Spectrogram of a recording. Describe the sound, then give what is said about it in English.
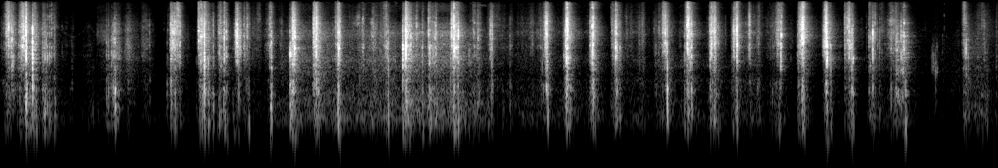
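Crisp riffling of a tarot card deck being shuffled, a rapid run of papery flicks and snaps that settles into a steadier rhythm of individual card slaps near the end; no voices. “So with that, let's pull some tarot for the week.”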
